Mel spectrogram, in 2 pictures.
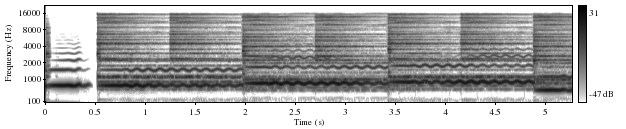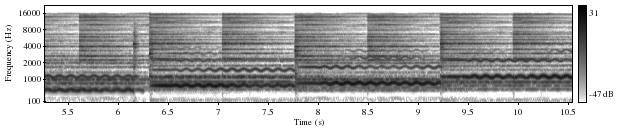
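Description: Omnisphere synth lead playing a simple looping melody of held notes with a strong, even vibrato, stepping to a new pitch about every second, layered over higher sustained tones. A short break about half a second in, then the melody runs on.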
